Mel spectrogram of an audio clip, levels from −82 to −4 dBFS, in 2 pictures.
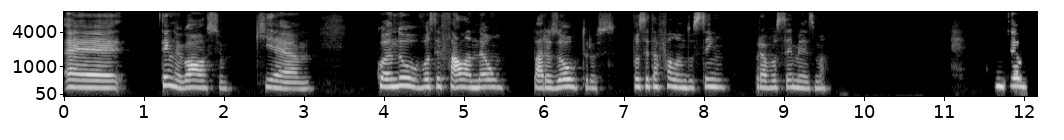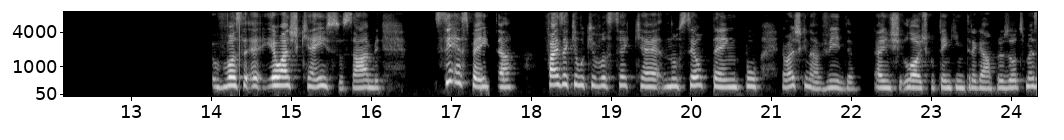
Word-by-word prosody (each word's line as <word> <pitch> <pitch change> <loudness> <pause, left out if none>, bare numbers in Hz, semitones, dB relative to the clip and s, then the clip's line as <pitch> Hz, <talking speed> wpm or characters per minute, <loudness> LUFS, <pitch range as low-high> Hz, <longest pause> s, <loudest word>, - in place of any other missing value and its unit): eh, 215 -2 +3 0.4
tem 275 0 +1
um - - 0
negócio 210 -2 0 0.3
que 225 -1 -7
é: 185 -3 -1 1.0
"Quando 250 -2 +2
você 230 +3 -1
fala 225 -2 +3
'não' 220 0 -2 0.4
para 205 -1 0
os 200 +1 -2
outros, 215 -4 -3 0.2
você 240 0 -1
tá 235 0 -3
falando 220 -3 -3
'sim' 225 +1 0 0.3
pra 215 -3 -3
você 210 +1 -3
mesma". 195 -2 -6 2.0
Então 250 -1 +1 2.0
você 255 +2 +5
e 235 +3 -12
eu 270 0 +11
acho 270 0 +5
que 265 -2 -7
é 235 - 0
isso, 245 -6 0
sabe? 210 +2 0 0.7
Se 370 - +7
respeita, 240 - +1 0.3
faz 290 +1 +5
aquilo 290 -2 -1
que 270 +1 -6
você 265 +2 -3
quer 240 -5 -3
no 240 +1 -1
seu 270 +3 +1
tempo, 235 -2 -2 0.3
eu 220 - -9
acho 250 +2 -2
que 260 - -6
na 190 -5 -6
vida 185 -1 -8 0.2
a 210 - -2
gente, 205 -1 -3
lógico, 205 0 0
tem 205 0 -4
que 210 +1 -8
entregar 200 -2 -5
pros 205 +1 -6
outros, 215 0 -5
mas 245 0 -1
225 Hz, 130 wpm, -23 LUFS, 210-250 Hz, 2.0 s, eu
